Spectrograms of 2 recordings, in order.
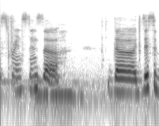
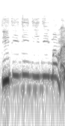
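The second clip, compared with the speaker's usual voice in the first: put-on high, babbling child's syllables; baby talk; 12 semitones higher, faster than usual. Mom shows how her nonverbal son babbles, high baby talk. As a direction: imitate a toddler's gibberish, pitched way up. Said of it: "baby talk".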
